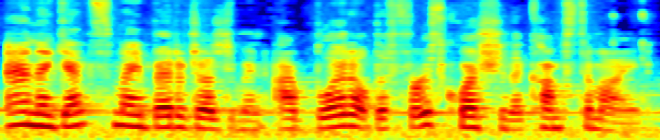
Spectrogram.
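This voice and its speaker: A woman gaming YouTuber reading a story game aloud and adding expressive, mocking asides. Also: mid-range voice, quick pace, faint music behind. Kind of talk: let's-play reading aloud with reaction commentary.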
